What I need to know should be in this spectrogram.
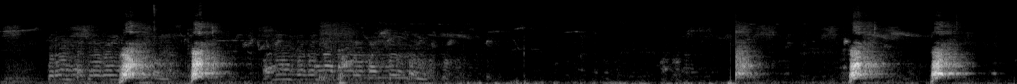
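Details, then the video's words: German Shepherd named Leo, a pet filmed with his new pipe toy, gives loud single barks near the start and a spaced trio near the end, with a man's speech in Marathi between them. "Leo The German Shepherd ची नवीन खेळणी Pipe 🐶 | कसा चावत खेळतोय बघा!"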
